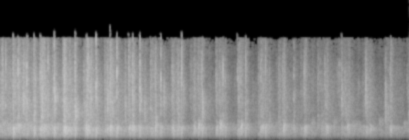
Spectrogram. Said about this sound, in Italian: però insomma gli ricapiteremo a casa il nostro ricordo e l'applauso ancora di tutti noi.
